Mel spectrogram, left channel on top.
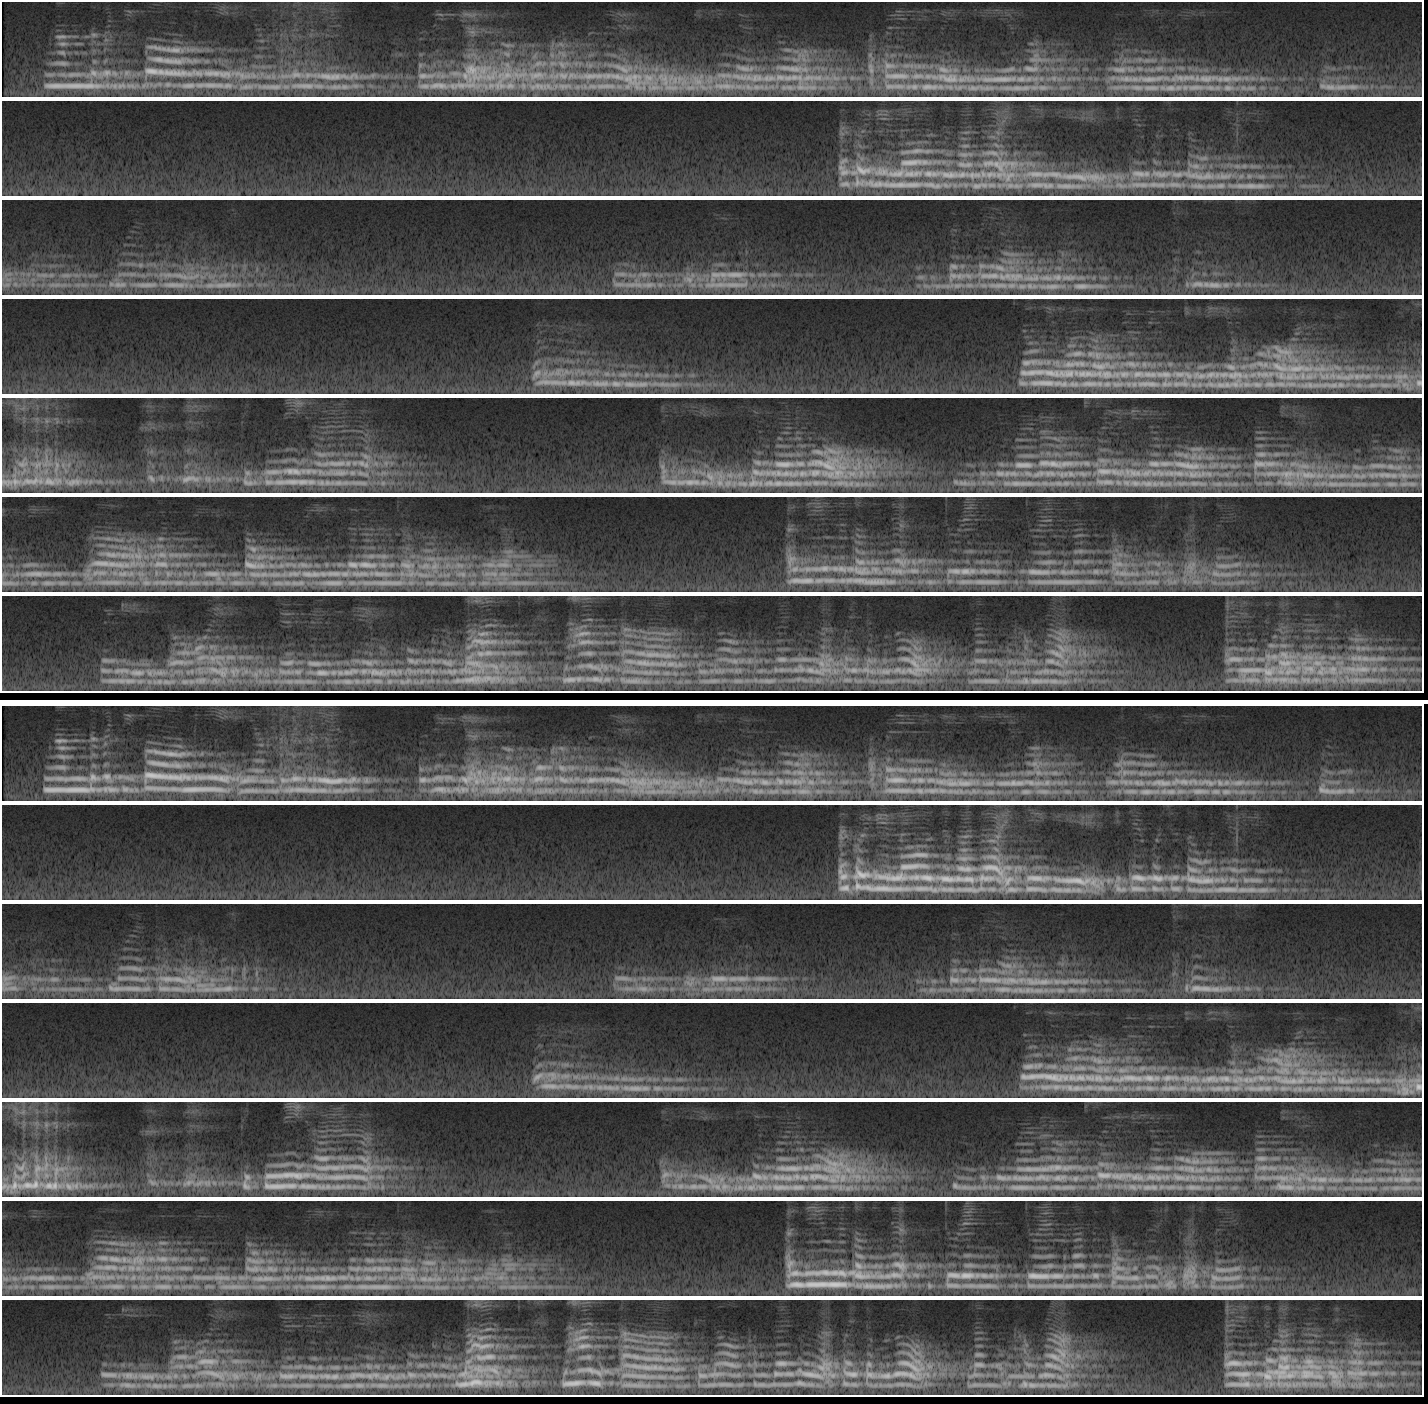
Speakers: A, on the right (about 50°); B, on the left (about 50°).
A: ꯉꯝꯗꯕꯒꯤꯀꯣ
B: ꯎꯝ
A: ꯃꯤ ꯌꯥꯝ ꯐ ꯌꯦ
B: ꯍꯧꯖꯤꯛꯇꯤ ꯑꯗꯨ ꯂꯕꯨ ꯈꯛꯇꯅꯦ ꯏꯁꯤꯡ ꯅꯩꯕꯗꯣ ꯑꯇꯩꯗꯤ
A: ꯎꯝ
B: ꯂꯩꯇ꯭ꯔꯤꯑꯕ ꯂꯜꯂꯤ
A: ꯑꯣ
B: ꯑꯇꯩꯒꯤꯗꯤ
A: ꯎꯝ ꯑꯩꯈꯣꯏꯒꯤ ꯂ ꯖꯒꯥꯗ ꯏꯆꯦꯒꯤ ꯏꯆꯦꯈꯣꯏꯁꯨ ꯇꯧꯒꯅꯤ ꯍꯥꯏꯌꯦ ꯇ
B: ꯎꯝ
A: ꯃꯣꯏ ꯇꯨ ꯑꯣꯏꯅꯤ
B: ꯎ ꯆꯦ ꯆꯠꯄ ꯌꯥꯔꯅꯤꯅ
A: ꯎꯝ
B: ꯎꯝ ꯂꯧꯏ ꯋꯥ ꯉꯥꯛꯇꯅꯦ ꯍꯧꯖꯤꯛꯇꯤ ꯄꯤꯛꯅꯤꯛ ꯑꯃꯨꯛ ꯍꯧꯔꯁꯦ ꯀꯩꯅꯣ ꯇꯣꯄꯤꯛ
A: ꯍꯦ ꯍꯦ ꯍꯦ
B: <inaudible>
A: ꯄꯤꯛꯅꯤ ꯍꯥꯏꯔꯒ <inaudible>
B: ꯑꯩꯒꯤ ꯗꯤꯁꯦꯝꯕꯔꯗꯀꯣ
A: ꯎꯝ
B: ꯁꯤꯃꯔꯗ ꯁꯣꯏꯗꯕꯤꯗꯀꯣ ꯆꯃꯤ
A: ꯎꯝ
B: ꯀꯩꯅꯣ ꯄꯤꯛꯅꯤꯛꯔ ꯑꯃꯗꯤ ꯇꯧꯁꯦꯅ ꯌꯨꯝꯗꯔ ꯅꯠꯇ꯭ꯔꯒ ꯊꯣꯛꯀꯦꯔ
A: ꯑꯩꯗꯤ ꯌꯨꯝꯗ ꯇꯧꯅꯤꯡꯗ꯭ꯔꯦ ꯇꯨꯔꯦꯟ ꯇꯨꯔꯦꯟ ꯃꯅꯥꯛꯇ ꯇꯧꯕꯗ ꯏꯟꯇꯔꯦꯁ ꯂꯩꯌꯦ
B: ꯑꯁ ꯅꯪꯒꯤ ꯍꯣꯏ ꯏꯟꯇꯔꯦꯁ ꯂꯩꯕꯅꯦ ꯊꯣꯛꯄꯗꯀꯣ
A: ꯅꯍꯥꯟ ꯅꯍꯥꯟ ꯀꯩꯅꯣ ꯀꯝꯖꯥꯏꯈꯣꯏ ꯑꯩꯈꯣꯏ ꯆꯠꯄꯗꯣ ꯅꯪ
B: ꯎꯝ
A: ꯈꯪꯕ꯭ꯔꯥ ꯑꯩ
B: ꯅꯈꯣꯏ
A: ꯏꯁꯇꯦꯇꯁꯇꯗꯤ
B: ꯆꯠꯄꯗꯣ
A: ꯍꯥꯞꯄꯦ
